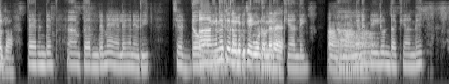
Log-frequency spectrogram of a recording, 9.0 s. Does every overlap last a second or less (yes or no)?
no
